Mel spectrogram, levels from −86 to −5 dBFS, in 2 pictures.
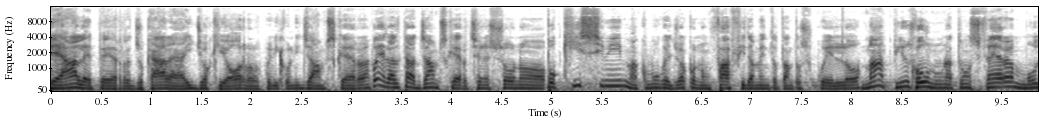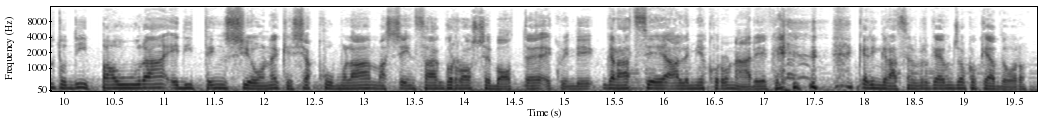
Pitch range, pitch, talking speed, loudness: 125-155 Hz, 135 Hz, 180 wpm, -20 LUFS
